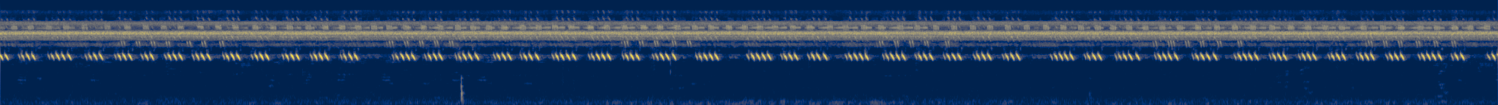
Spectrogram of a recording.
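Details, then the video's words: Nighttime crickets giving a long, steady series of sharp pulsed chirps, about two to three per second without a break, layered over an unbroken high insect whine, with a single faint click midway. "Sounds of Night Crickets"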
